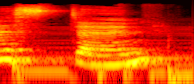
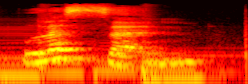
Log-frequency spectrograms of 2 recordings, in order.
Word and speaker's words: listen: Silent T a gente encontra na palavra escutar, listen. Não é listen, listen, listen.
